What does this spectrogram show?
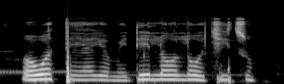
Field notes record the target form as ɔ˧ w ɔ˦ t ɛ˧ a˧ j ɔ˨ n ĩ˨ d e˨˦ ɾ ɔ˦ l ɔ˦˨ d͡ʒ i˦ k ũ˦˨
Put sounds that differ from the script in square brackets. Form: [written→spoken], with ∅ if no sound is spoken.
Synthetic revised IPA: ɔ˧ w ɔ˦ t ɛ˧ a˧ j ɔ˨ [n→m] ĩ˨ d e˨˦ [ɾ→l] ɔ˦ l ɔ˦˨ d͡ʒ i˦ [k→t] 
